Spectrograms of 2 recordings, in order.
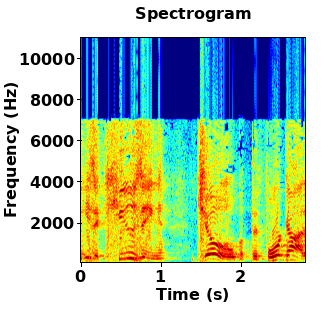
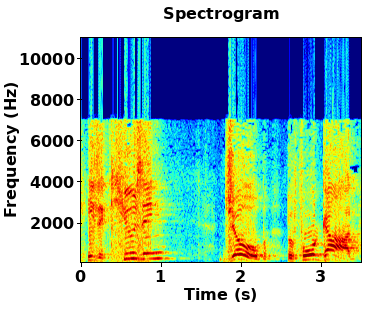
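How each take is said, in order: First: Said in the usual way. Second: He's accusing pitched much higher and drawn out, before slowed right down; stressed repeat. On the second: Shown as a demonstration. Pastor repeats the point to drive it home, emphatic and slow. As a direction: lean hard on accusing, then slow before God.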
